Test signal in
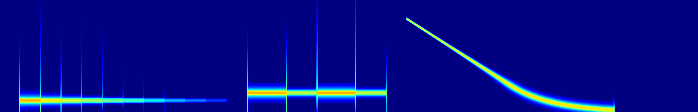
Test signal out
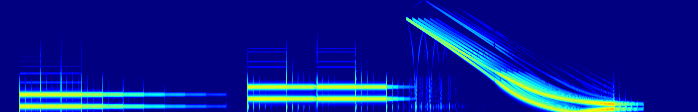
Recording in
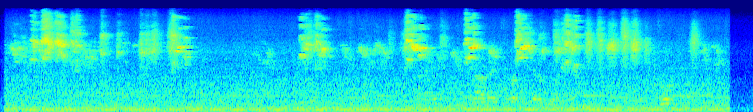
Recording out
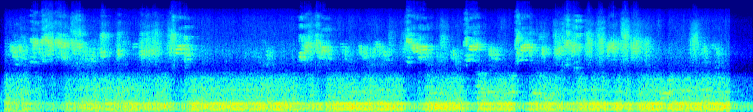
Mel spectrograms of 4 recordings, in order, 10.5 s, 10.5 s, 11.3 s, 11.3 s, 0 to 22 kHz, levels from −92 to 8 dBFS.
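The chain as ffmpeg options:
-filter_complex "[0:a]bandreject=f=1400:w=25,asplit=2[s0][s1];[s1]adynamicsmooth=sensitivity=2.5:basefreq=2400,volume=1.12[s2];[s0][s2]amix=inputs=2:normalize=0,firequalizer=gain_entry='entry(1000,0);entry(1600,-21);entry(2900,-3)':delay=0.05:min_phase=1,areverse,acompressor=threshold=0.0501:ratio=10:attack=1.3:release=133:knee=1:detection=peak,areverse,asubboost=boost=5.5:cutoff=85,aeval=exprs='val(0)*sin(2*PI*210*n/s)':c=same,aecho=1:1:87|174|261|348|435:0.168|0.089|0.0472|0.025|0.0132,volume=1.26"

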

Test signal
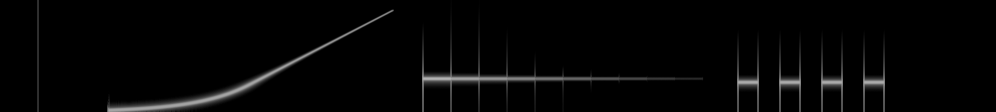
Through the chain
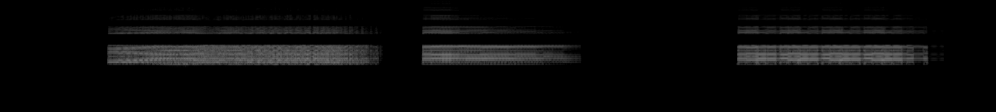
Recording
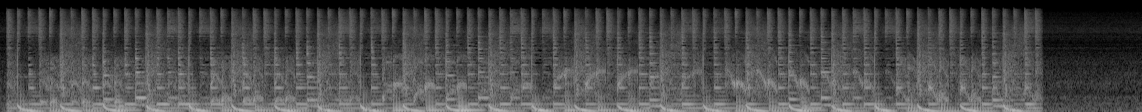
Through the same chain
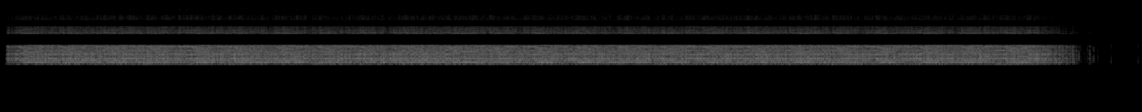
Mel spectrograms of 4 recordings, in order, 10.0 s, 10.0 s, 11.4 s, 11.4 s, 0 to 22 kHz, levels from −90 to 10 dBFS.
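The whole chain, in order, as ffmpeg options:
-filter_complex "[0:a]alimiter=limit=0.119:level=0:latency=1,aresample=11025,acrusher=samples=24:mix=1:aa=0.000001,aresample=44100,aecho=1:1:80|176|291.2|429.4|595.3:0.631|0.398|0.251|0.158|0.1,aeval=exprs='sgn(val(0))*max(abs(val(0))-0.00841,0)':c=same,asplit=2[s0][s1];[s1]highpass=f=720:p=1,volume=15.8,asoftclip=type=tanh:threshold=0.224[s2];[s0][s2]amix=inputs=2:normalize=0,lowpass=f=1700:p=1,volume=0.501,afftfilt=real='hypot(re,im)*cos(PI*b)':imag='0':win_size=1024:overlap=0.75,afftfilt=real='re*eq(mod(floor(b*sr/1024/2100),2),1)':imag='im*eq(mod(floor(b*sr/1024/2100),2),1)':win_size=1024:overlap=0.75,volume=1.33"

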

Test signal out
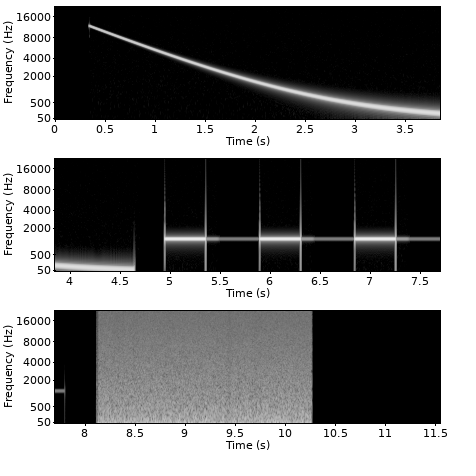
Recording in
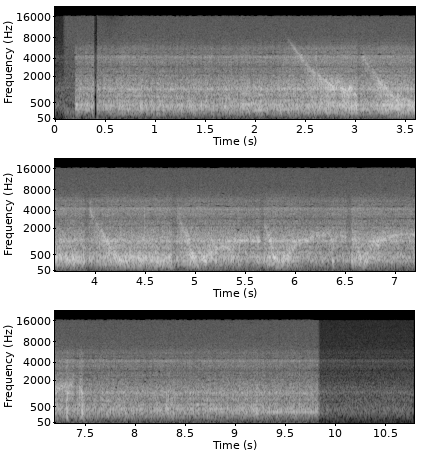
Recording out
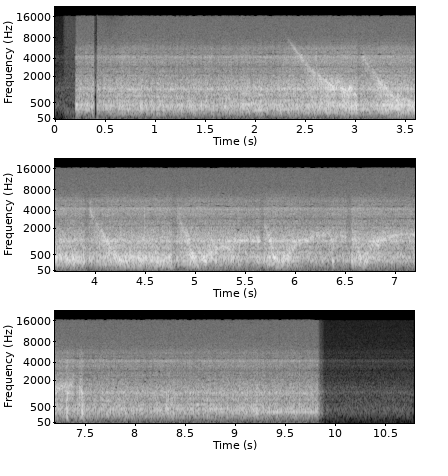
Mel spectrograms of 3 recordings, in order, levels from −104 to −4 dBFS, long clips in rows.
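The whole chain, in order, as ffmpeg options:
-af "agate=range=0.224:threshold=0.0112:ratio=16:detection=peak,volume=2.66"

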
